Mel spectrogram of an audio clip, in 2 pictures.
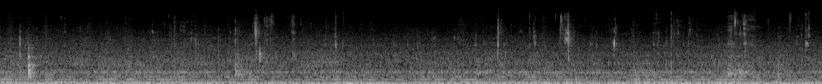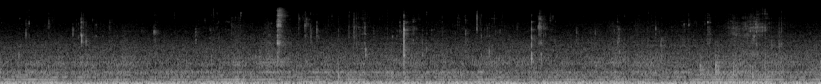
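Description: Close-miked eating: two people chewing lomi noodle soup, with scattered soft mouth and utensil clicks over a steady low hum.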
